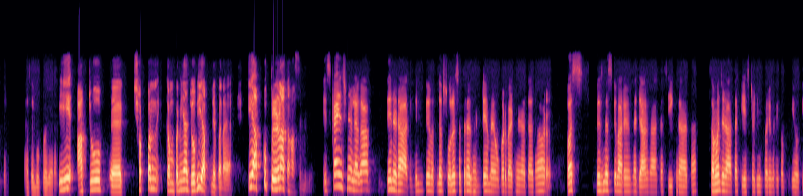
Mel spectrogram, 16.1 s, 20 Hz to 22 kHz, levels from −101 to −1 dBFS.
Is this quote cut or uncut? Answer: cut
